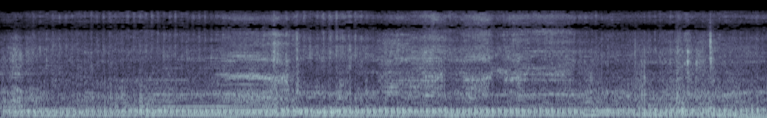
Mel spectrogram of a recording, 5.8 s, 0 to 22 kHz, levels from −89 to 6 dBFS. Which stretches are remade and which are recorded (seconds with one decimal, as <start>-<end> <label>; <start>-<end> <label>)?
0.0-5.8 remade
